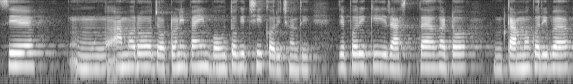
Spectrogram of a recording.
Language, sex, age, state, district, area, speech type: Odia, female, 45-60, Odisha, Khordha, rural, spontaneous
